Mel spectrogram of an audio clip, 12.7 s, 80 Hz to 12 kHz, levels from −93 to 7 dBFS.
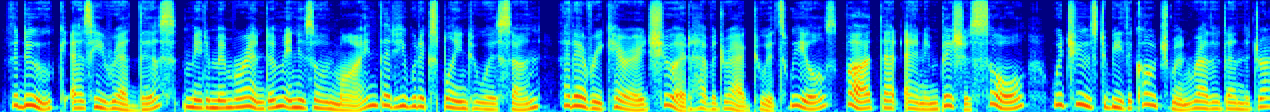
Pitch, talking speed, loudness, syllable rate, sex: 210 Hz, 210 wpm, -18 LUFS, 4.9 syllables/s, female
